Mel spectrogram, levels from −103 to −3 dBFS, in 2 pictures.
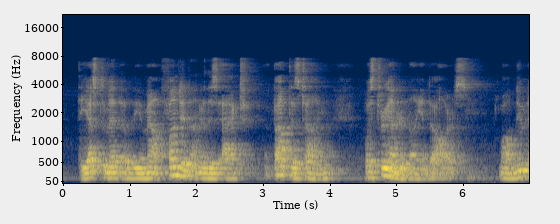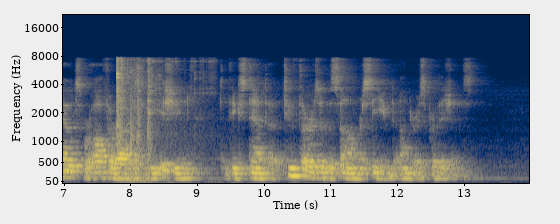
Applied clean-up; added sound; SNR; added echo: none; Shatter / Crushing; 11 dB; reverberation time 0.8 s.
